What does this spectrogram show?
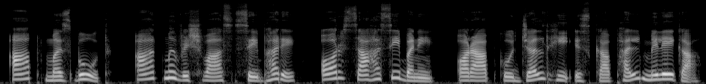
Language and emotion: Hindi, neutral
